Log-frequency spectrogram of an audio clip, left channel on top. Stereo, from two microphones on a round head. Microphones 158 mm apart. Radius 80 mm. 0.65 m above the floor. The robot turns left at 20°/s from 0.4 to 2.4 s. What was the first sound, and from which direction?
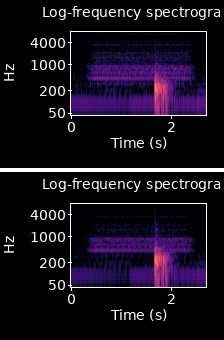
A thud, 15° right (ahead or behind).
